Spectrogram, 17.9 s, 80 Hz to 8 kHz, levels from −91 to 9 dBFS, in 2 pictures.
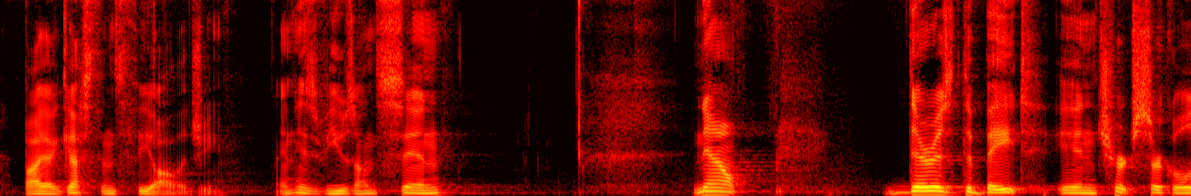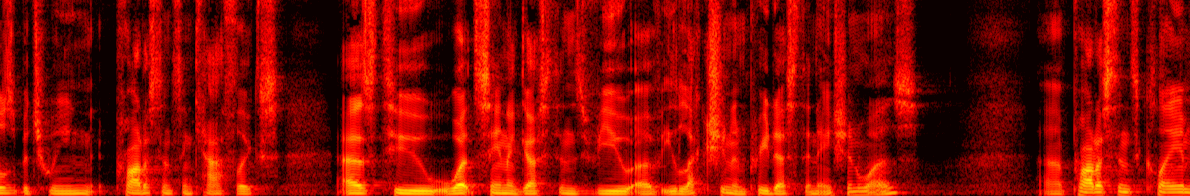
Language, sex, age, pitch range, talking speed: English, male, 30-49, 105-135 Hz, 110 wpm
